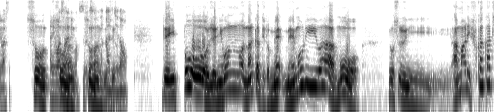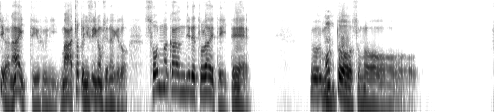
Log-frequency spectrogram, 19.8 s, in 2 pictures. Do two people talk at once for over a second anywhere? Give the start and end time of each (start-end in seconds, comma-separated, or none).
1.0-2.4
